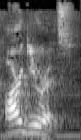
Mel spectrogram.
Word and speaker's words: argyros: And so you have a, philo, and then you have a Greek word that's pronounced argyros.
